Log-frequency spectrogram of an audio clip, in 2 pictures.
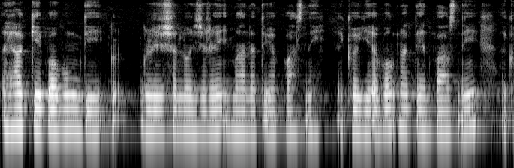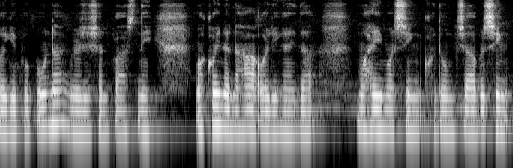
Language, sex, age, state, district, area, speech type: Manipuri, male, 18-30, Manipur, Thoubal, rural, spontaneous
